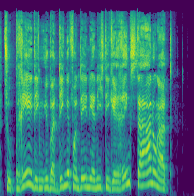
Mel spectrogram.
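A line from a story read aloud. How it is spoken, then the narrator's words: Male shouting. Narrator (German): er schrie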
